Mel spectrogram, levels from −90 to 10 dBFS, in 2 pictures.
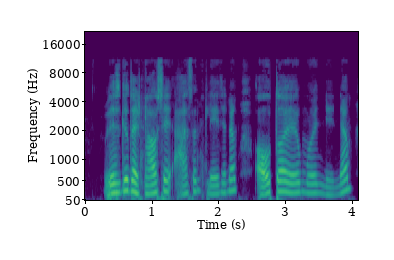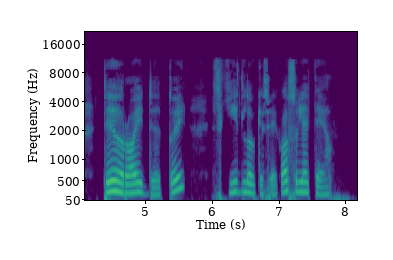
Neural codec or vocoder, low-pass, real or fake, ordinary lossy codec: codec, 44.1 kHz, 7.8 kbps, Pupu-Codec; 14.4 kHz; fake; MP3, 48 kbps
